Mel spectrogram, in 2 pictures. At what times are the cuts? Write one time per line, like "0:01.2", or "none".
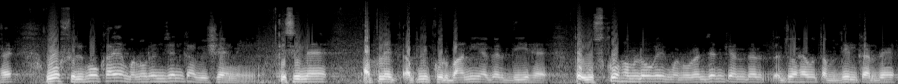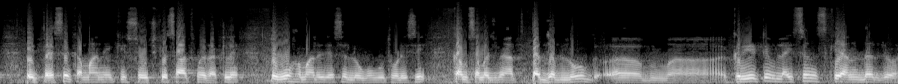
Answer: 0:02.8
0:14.1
